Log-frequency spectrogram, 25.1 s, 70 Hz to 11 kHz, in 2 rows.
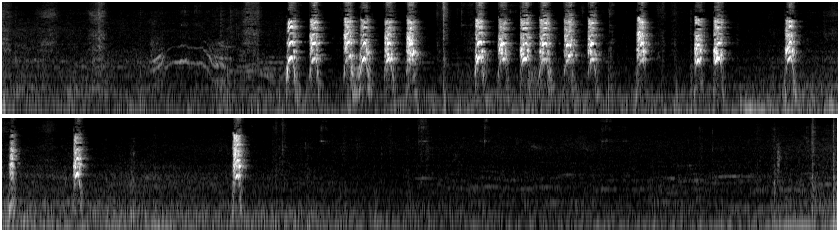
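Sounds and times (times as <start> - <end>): puppy barking: 4.2 - 6.4, 7.0 - 11.0, 11.7 - 12.9, 13.6 - 13.9, 16.0 - 16.3.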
